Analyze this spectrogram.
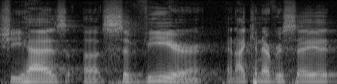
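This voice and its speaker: A man's voice has a fairly high pitch and a bright, sharp tone. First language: Spanish. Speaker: cannabis industry panelist. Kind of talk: panel discussion. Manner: halting.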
